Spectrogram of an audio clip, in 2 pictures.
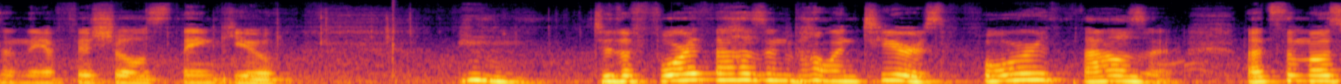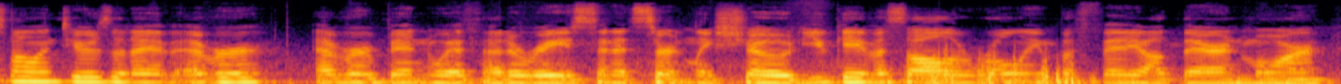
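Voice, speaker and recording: A woman's voice: fairly low pitch, darkish tone, a little hiss or hum, rough recording. Teary, grateful woman giving a thank-you speech. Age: 30s. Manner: earnest, grateful, gets teary and halting. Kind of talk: emotional acceptance speech. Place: banquet hall with an audience.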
